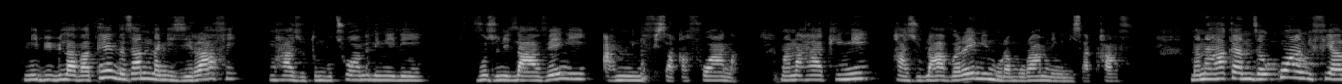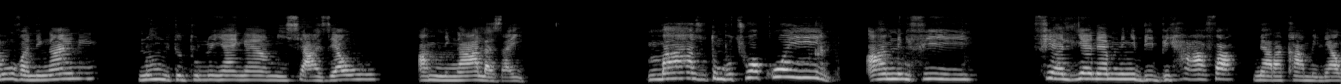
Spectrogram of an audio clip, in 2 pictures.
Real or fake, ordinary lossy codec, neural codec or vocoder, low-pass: real; none; none; 9.9 kHz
